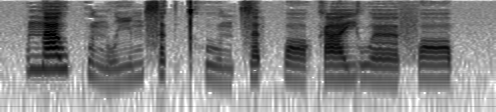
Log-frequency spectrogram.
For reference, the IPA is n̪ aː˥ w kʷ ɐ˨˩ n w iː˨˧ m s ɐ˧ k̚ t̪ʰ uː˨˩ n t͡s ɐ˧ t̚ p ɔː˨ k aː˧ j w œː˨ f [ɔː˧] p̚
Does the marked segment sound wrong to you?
no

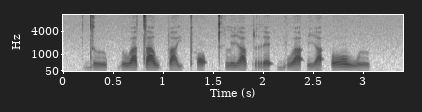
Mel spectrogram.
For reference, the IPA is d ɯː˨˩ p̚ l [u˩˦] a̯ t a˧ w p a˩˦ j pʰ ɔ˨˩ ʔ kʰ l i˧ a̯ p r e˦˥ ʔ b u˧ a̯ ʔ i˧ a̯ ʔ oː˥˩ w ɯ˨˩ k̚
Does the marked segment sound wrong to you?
yes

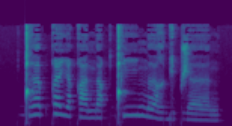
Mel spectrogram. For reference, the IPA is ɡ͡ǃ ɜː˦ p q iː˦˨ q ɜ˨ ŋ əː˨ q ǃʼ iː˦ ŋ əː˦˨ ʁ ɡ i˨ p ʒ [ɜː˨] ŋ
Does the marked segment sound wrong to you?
no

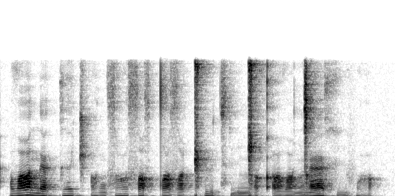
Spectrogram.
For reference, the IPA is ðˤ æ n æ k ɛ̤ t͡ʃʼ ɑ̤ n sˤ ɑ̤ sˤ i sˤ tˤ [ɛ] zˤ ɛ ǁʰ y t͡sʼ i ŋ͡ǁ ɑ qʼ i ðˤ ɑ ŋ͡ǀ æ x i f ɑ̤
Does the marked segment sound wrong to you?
no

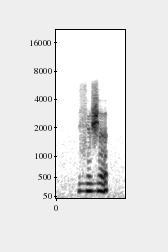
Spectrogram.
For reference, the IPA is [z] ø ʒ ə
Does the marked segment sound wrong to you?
no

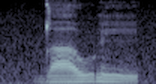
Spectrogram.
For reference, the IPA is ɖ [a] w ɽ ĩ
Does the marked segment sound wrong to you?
no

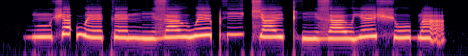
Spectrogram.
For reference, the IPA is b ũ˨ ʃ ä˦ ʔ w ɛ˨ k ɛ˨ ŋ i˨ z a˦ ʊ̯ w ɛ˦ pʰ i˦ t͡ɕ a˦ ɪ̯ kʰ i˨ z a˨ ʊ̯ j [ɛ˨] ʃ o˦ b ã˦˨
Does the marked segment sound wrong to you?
yes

